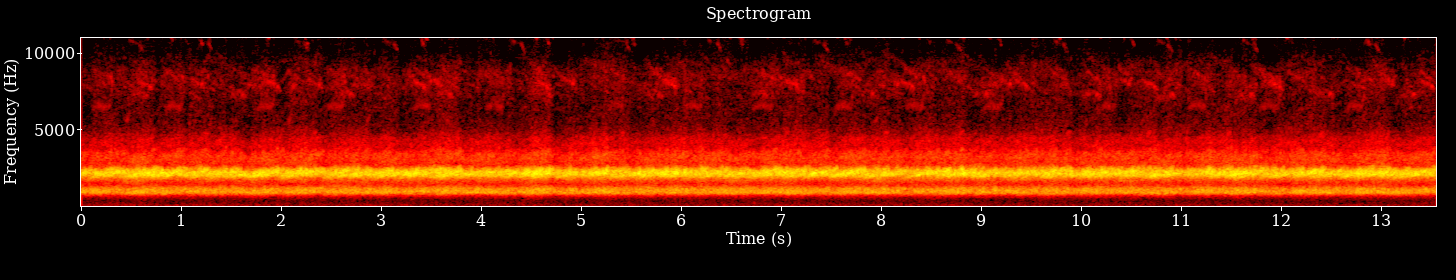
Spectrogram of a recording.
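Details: Frog chorus of many callers, a constant rattling trill that barely changes in loudness. Its fine rapid pulsing rides on a lower and a higher band, and nothing else is audible.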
